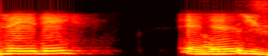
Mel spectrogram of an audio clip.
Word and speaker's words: Ziti: that what it is it's spelled z-i-t-i what's what is that open z it is you're right you like the spaghetti yeah yeah it tastes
